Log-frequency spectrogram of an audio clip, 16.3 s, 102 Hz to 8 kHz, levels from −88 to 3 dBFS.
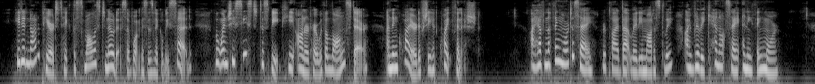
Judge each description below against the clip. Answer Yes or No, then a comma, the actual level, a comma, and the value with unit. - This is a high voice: Yes, high, 230 Hz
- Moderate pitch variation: No, wide, 6.5 semitones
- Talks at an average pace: Yes, average, 185 wpm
